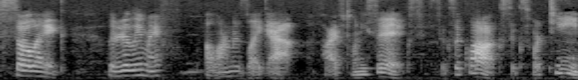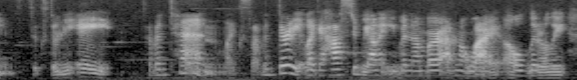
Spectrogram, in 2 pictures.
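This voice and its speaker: At medium pitch and a fairly quick pace, a woman talks with very wide pitch swings against noticeable background noise. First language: Spanish. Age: 20s. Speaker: YouTuber. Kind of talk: casual vlog chat. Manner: casual, filler-heavy.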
